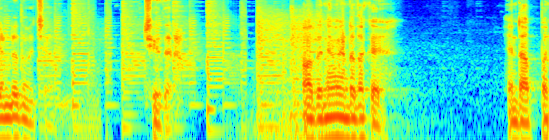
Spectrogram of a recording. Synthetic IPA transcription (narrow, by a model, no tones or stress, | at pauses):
eːɳɖenːɨʋet͡ɕːaː | t͡ɕiːt̪ɐɾa | ɐðineʋe̞ːɳɖɐðokːe̞ | endeɐpːɐ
